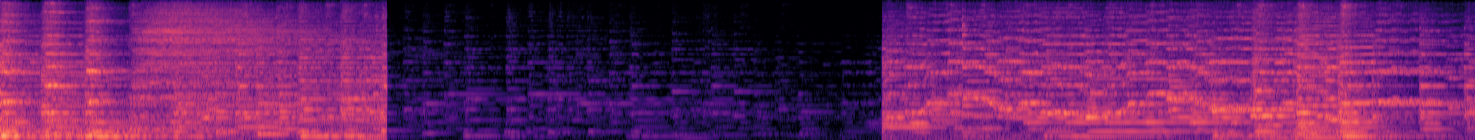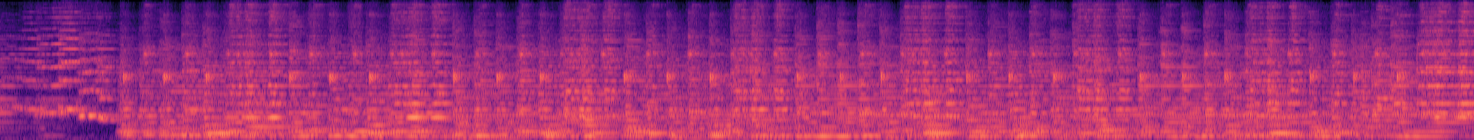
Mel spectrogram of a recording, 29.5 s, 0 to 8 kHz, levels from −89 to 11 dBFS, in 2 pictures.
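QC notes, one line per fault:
3.86–8.82 s, one channel inverted: the level drops by about 33 dB and only a faint residue remains, which is likely one stereo channel with reversed polarity cancelling the shared content when summed to mono. Unlike a dropout, it is not silent, and unlike a gain dip, only the small mismatch between the channels is left.
9.62–9.64 s, skip ahead: playback jumps forward with no gap, losing about a second of audio, and the two sides are butted almost directly together. This is dropped audio while later audio was waiting, not a dropout, since nothing is silenced or concealed.
15.25–15.67 s and 17.74–18.40 s, jitter buffer speed-up: the audio runs at 112% and then 109% speed with unchanged pitch. Roughly 50 ms and 70 ms are shaved out in many small pitch-period cuts to reduce buffer delay. Unlike a skip ahead, nothing is lost at a single point.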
